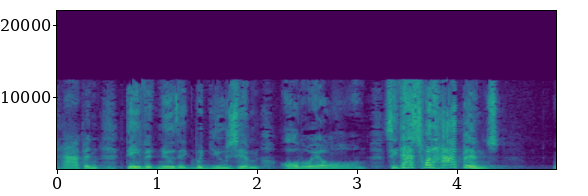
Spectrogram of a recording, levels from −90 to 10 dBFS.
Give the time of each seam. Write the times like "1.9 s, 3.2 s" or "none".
1.3 s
